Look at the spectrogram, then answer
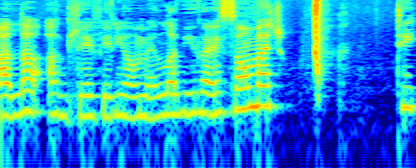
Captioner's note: blows a kiss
